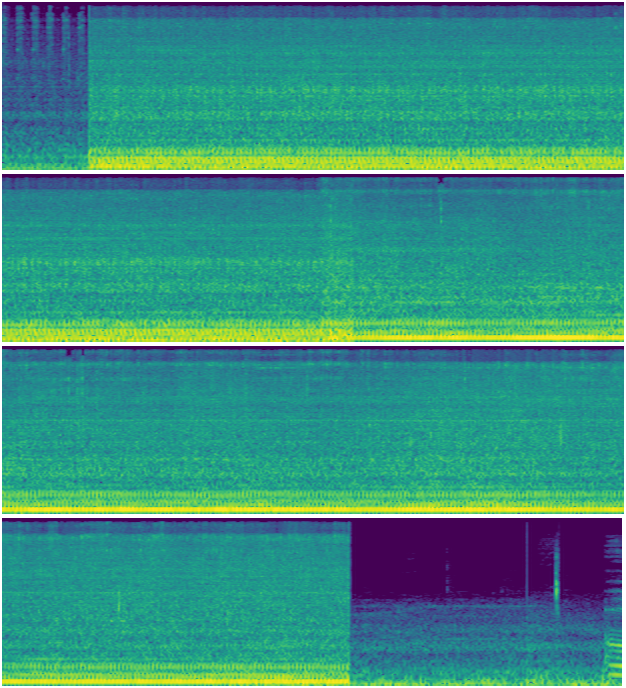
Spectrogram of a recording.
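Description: A small boat outboard engine on an inflatable boat runs steadily at idle, a loud continuous mechanical drone with a shift in pitch partway through before it cuts off, leaving quieter background sound.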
